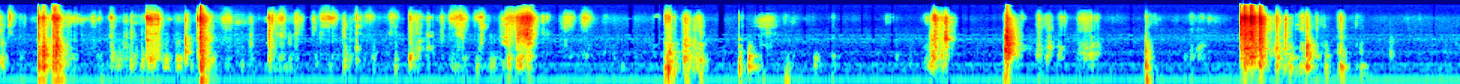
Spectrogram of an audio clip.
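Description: Hands handling a cardboard trading-card box and the pack inside it: irregular scrapes, rustles and sharp taps. The loudest knock-and-rustle comes shortly before the end, when the box is set down. A faint steady low hum runs underneath.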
